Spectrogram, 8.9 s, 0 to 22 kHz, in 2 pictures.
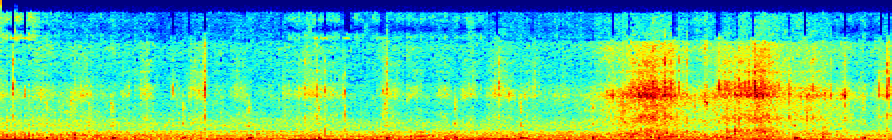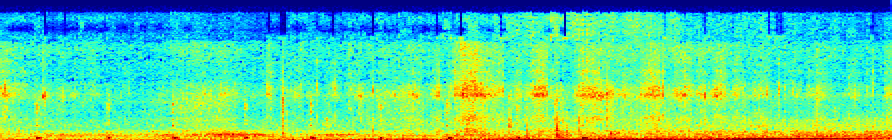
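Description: A McLaren 720S Spider supercar gives off a steady, deep engine drone that swells louder near the end as the throttle is pressed, with no talking.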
